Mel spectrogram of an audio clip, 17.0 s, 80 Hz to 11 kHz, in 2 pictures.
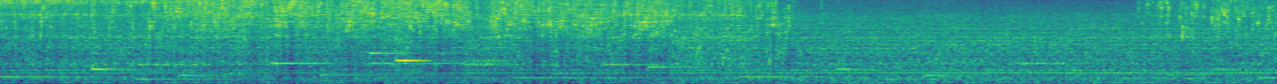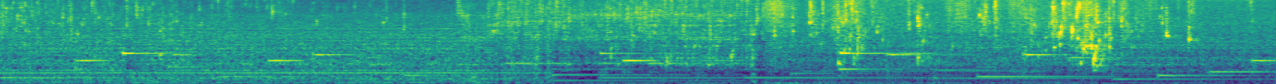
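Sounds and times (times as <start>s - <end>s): tap water running into a pan: 0.0s - 5.3s, 7.6s - 10.4s, 11.6s - 16.6s
light background music: 0.0s - 17.0s.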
